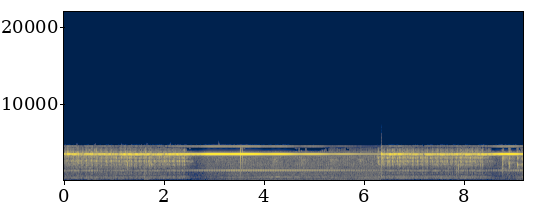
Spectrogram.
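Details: PTT stone telephone, repaired, final check before shipping: two bursts of bright, even, rapid bell ringing with a quiet pause between; the ringer strikes cleanly and works properly.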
